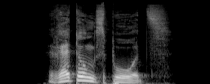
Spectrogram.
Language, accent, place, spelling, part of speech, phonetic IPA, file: German, Germany, Berlin, Rettungsboots, noun, [ˈʁɛtʊŋsˌboːt͡s], De-Rettungsboots.ogg
- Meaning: genitive singular of Rettungsboot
